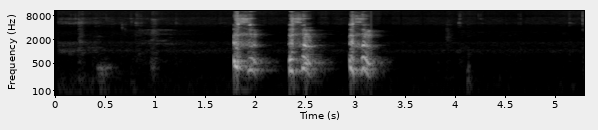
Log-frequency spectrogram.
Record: three_cough_length: 5.3 s
three_cough_amplitude: 32768
three_cough_signal_mean_std_ratio: 0.28
survey_phase: beta (2021-08-13 to 2022-03-07)
age: 45-64
gender: Female
wearing_mask: 'No'
symptom_none: true
smoker_status: Ex-smoker
respiratory_condition_asthma: false
respiratory_condition_other: false
recruitment_source: REACT
submission_delay: 1 day
covid_test_result: Negative
covid_test_method: RT-qPCR
influenza_a_test_result: Negative
influenza_b_test_result: Negative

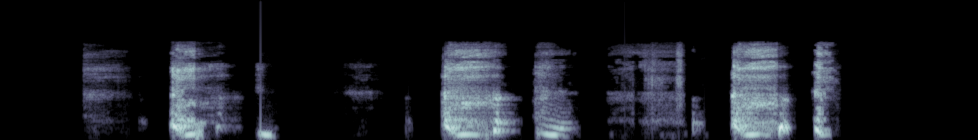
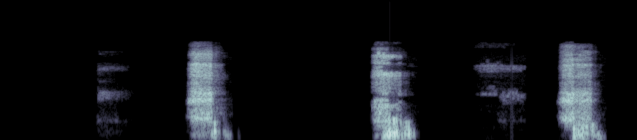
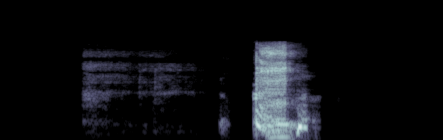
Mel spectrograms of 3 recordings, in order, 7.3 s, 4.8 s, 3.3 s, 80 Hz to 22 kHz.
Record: three_cough_length: 7.3 s
three_cough_amplitude: 31937
three_cough_signal_mean_std_ratio: 0.38
exhalation_length: 4.8 s
exhalation_amplitude: 32767
exhalation_signal_mean_std_ratio: 0.32
cough_length: 3.3 s
cough_amplitude: 29956
cough_signal_mean_std_ratio: 0.26
survey_phase: beta (2021-08-13 to 2022-03-07)
age: 18-44
gender: Female
wearing_mask: 'No'
symptom_cough_any: true
symptom_runny_or_blocked_nose: true
symptom_sore_throat: true
symptom_fatigue: true
symptom_headache: true
symptom_onset: 3 days
smoker_status: Never smoked
respiratory_condition_asthma: false
respiratory_condition_other: false
recruitment_source: Test and Trace
submission_delay: 2 days
covid_test_result: Positive
covid_test_method: RT-qPCR
covid_ct_value: 18.1
covid_ct_gene: ORF1ab gene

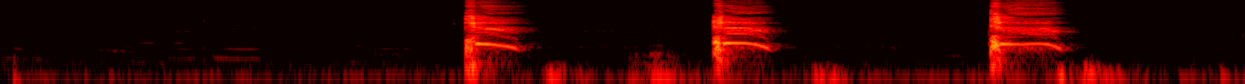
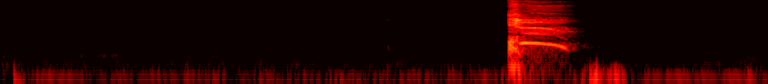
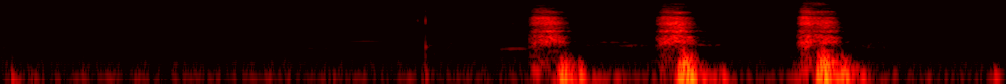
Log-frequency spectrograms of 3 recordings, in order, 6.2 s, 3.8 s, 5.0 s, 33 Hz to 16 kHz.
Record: three_cough_length: 6.2 s
three_cough_amplitude: 5927
three_cough_signal_mean_std_ratio: 0.29
cough_length: 3.8 s
cough_amplitude: 5535
cough_signal_mean_std_ratio: 0.22
exhalation_length: 5.0 s
exhalation_amplitude: 1227
exhalation_signal_mean_std_ratio: 0.33
survey_phase: alpha (2021-03-01 to 2021-08-12)
age: 18-44
gender: Female
wearing_mask: 'No'
symptom_fatigue: true
smoker_status: Never smoked
respiratory_condition_asthma: false
respiratory_condition_other: false
recruitment_source: Test and Trace
submission_delay: 1 day
covid_test_result: Positive
covid_test_method: RT-qPCR
covid_ct_value: 27.7
covid_ct_gene: ORF1ab gene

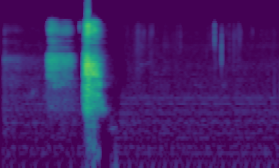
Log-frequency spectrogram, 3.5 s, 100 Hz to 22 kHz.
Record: exhalation_length: 3.5 s
exhalation_amplitude: 32768
exhalation_signal_mean_std_ratio: 0.23
survey_phase: beta (2021-08-13 to 2022-03-07)
age: 18-44
gender: Female
wearing_mask: 'No'
symptom_none: true
smoker_status: Current smoker (1 to 10 cigarettes per day)
respiratory_condition_asthma: false
respiratory_condition_other: false
recruitment_source: REACT
submission_delay: 2 days
covid_test_result: Negative
covid_test_method: RT-qPCR
influenza_a_test_result: Negative
influenza_b_test_result: Negative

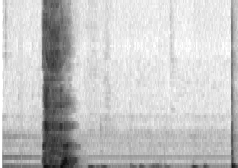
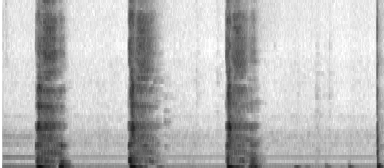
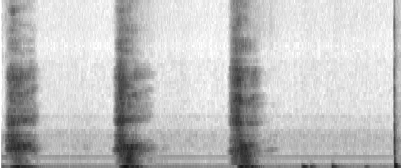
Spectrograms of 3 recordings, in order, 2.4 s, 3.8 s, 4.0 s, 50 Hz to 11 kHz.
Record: cough_length: 2.4 s
cough_amplitude: 32767
cough_signal_mean_std_ratio: 0.37
three_cough_length: 3.8 s
three_cough_amplitude: 31306
three_cough_signal_mean_std_ratio: 0.37
exhalation_length: 4.0 s
exhalation_amplitude: 26885
exhalation_signal_mean_std_ratio: 0.42
survey_phase: beta (2021-08-13 to 2022-03-07)
age: 45-64
gender: Female
wearing_mask: 'No'
symptom_cough_any: true
symptom_sore_throat: true
smoker_status: Never smoked
respiratory_condition_asthma: false
respiratory_condition_other: false
recruitment_source: REACT
submission_delay: 1 day
covid_test_result: Negative
covid_test_method: RT-qPCR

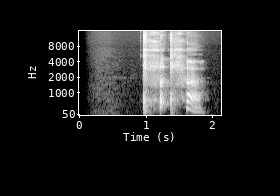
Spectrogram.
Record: three_cough_length: 2.1 s
three_cough_amplitude: 32768
three_cough_signal_mean_std_ratio: 0.46
survey_phase: beta (2021-08-13 to 2022-03-07)
age: 65+
gender: Female
wearing_mask: 'No'
symptom_none: true
smoker_status: Never smoked
respiratory_condition_asthma: false
respiratory_condition_other: false
recruitment_source: REACT
submission_delay: 2 days
covid_test_result: Negative
covid_test_method: RT-qPCR
influenza_a_test_result: Negative
influenza_b_test_result: Negative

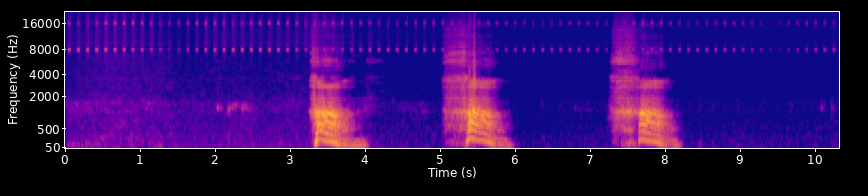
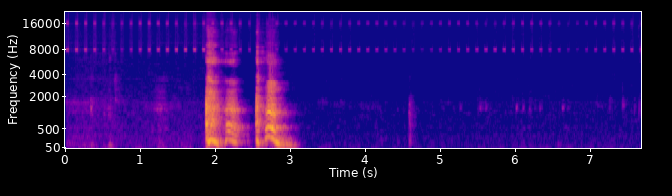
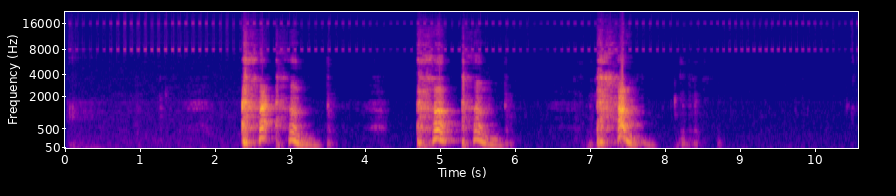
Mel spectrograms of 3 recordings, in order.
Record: exhalation_length: 10.3 s
exhalation_amplitude: 32768
exhalation_signal_mean_std_ratio: 0.29
cough_length: 7.7 s
cough_amplitude: 32768
cough_signal_mean_std_ratio: 0.24
three_cough_length: 10.6 s
three_cough_amplitude: 32768
three_cough_signal_mean_std_ratio: 0.28
survey_phase: beta (2021-08-13 to 2022-03-07)
age: 65+
gender: Male
wearing_mask: 'No'
symptom_none: true
smoker_status: Never smoked
respiratory_condition_asthma: false
respiratory_condition_other: false
recruitment_source: REACT
submission_delay: 4 days
covid_test_result: Negative
covid_test_method: RT-qPCR
influenza_a_test_result: Negative
influenza_b_test_result: Negative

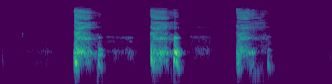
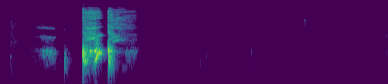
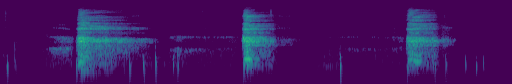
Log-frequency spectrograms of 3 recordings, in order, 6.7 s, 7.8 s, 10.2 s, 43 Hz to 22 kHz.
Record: three_cough_length: 6.7 s
three_cough_amplitude: 20809
three_cough_signal_mean_std_ratio: 0.33
cough_length: 7.8 s
cough_amplitude: 29203
cough_signal_mean_std_ratio: 0.22
exhalation_length: 10.2 s
exhalation_amplitude: 13382
exhalation_signal_mean_std_ratio: 0.38
survey_phase: beta (2021-08-13 to 2022-03-07)
age: 65+
gender: Female
wearing_mask: 'No'
symptom_cough_any: true
symptom_runny_or_blocked_nose: true
symptom_sore_throat: true
symptom_change_to_sense_of_smell_or_taste: true
symptom_onset: 3 days
smoker_status: Never smoked
respiratory_condition_asthma: false
respiratory_condition_other: false
recruitment_source: Test and Trace
submission_delay: 2 days
covid_test_result: Positive
covid_test_method: RT-qPCR
covid_ct_value: 16.8
covid_ct_gene: ORF1ab gene
covid_ct_mean: 17.4
covid_viral_load: 2000000 copies/ml
covid_viral_load_category: High viral load (>1M copies/ml)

